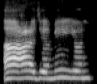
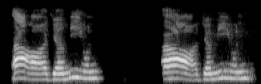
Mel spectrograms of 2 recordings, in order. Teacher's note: दोनों पे फतहा देना है लेकिन आवाज ऊंची नीची होगी। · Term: तस्हील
